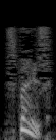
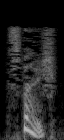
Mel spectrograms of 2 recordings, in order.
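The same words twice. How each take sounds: First: स्पर्श ending in s instead of sh; wrong pronunciation. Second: स्पर्श ending in a clear sh; correct pronunciation. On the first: Teacher demonstrates the wrong स्पर्श ending in s. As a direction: end स्पर्श on a plain s. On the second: Teacher models the correct स्पर्श ending in sh. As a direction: finish स्पर्श on sh. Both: Shown as a demonstration. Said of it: "अशुद्ध, शुद्ध".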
